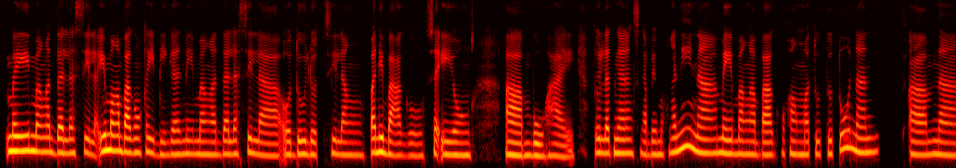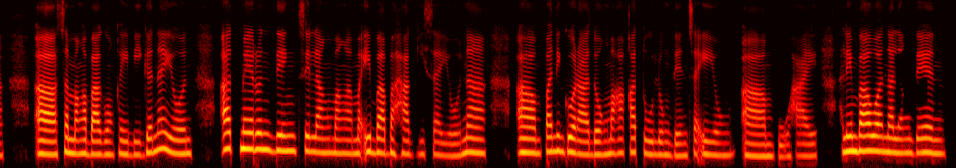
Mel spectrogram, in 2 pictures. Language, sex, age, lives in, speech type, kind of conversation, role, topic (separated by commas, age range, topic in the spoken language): Filipino, female, 30-34, Philippines, conversation, unstructured, none, Mas gusto mo bang lagi kang may pagkakataong makakilala ng bagong kaibigan o lagi kang may pagkakataong makasama ang matagal mo nang kaibigan?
